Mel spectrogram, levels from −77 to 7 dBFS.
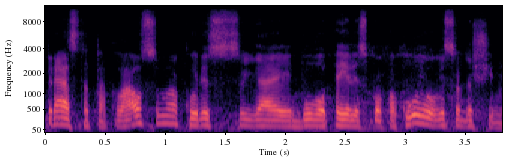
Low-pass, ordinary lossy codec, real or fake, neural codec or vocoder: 10.8 kHz; AAC, 64 kbps; fake; codec, 44.1 kHz, 2.6 kbps, SNAC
